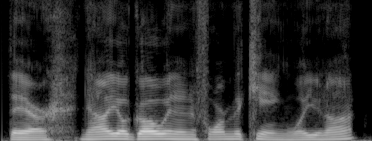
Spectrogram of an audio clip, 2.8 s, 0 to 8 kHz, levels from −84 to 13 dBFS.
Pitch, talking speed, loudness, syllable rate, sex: 130 Hz, 235 wpm, -16 LUFS, 5.5 syllables/s, male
